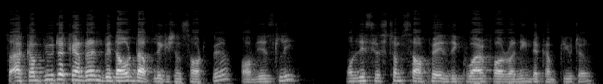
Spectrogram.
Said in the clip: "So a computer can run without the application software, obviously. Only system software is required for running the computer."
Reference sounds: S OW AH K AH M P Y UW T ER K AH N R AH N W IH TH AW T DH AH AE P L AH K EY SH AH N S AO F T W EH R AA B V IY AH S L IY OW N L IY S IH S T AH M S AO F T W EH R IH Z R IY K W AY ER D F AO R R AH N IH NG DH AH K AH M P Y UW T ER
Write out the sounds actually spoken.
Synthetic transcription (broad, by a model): S OW AH K AH M P Y UW T ER K AH N R AH N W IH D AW T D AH AE P L AH K EY SH AH N S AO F T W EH R AA B V IY AH S L IY OW N L IY S IH S T AH M S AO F T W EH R IH Z R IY K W AY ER D F AO R R AH N IH NG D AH K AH M P Y UW T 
